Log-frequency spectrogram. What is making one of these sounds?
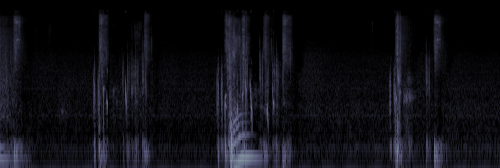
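A man speaks casually in short bursts, close to a microphone.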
